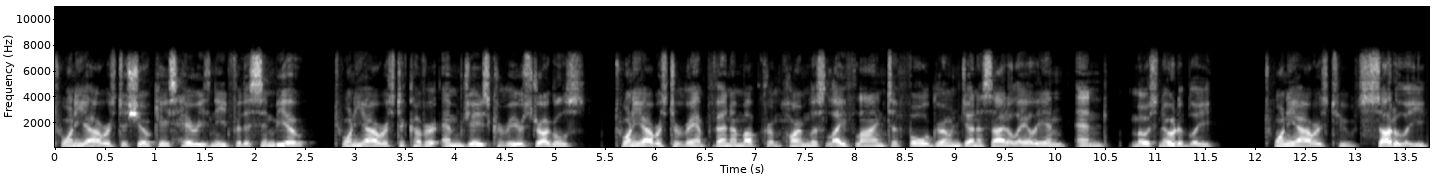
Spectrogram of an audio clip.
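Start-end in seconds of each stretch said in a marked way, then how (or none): 13.0-13.7 emphasis on 'subtly'. A speaker breaking down how a game's story builds up, stressing 'subtly'. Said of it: "emphasis on subtly".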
